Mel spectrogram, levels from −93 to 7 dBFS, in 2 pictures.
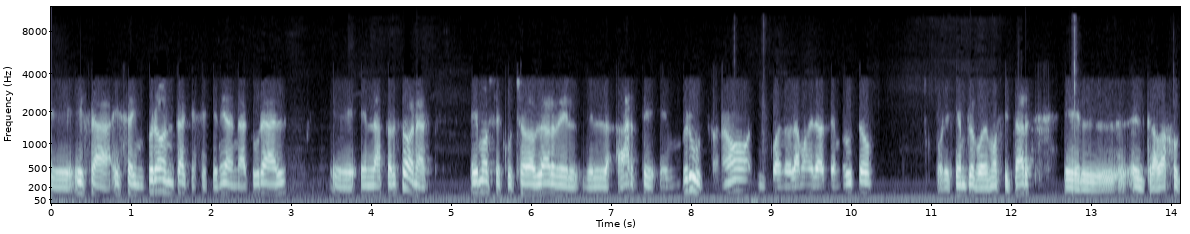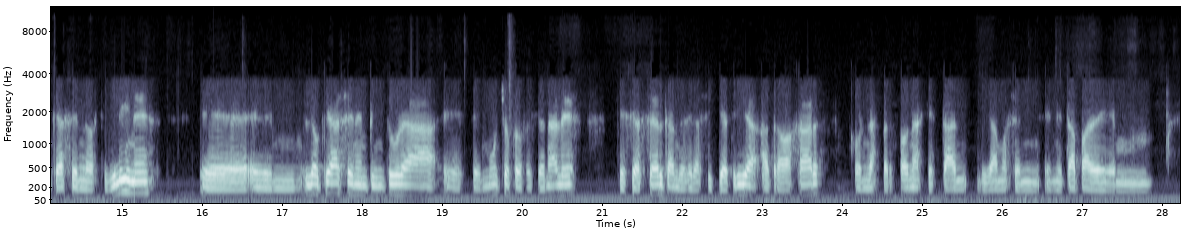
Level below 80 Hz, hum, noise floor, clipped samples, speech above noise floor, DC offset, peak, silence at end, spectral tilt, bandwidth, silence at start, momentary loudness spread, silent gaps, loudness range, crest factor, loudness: -44 dBFS; none; -43 dBFS; under 0.1%; 30 dB; 0.4%; 0 dBFS; 0.15 s; -8.5 dB/octave; 8.6 kHz; 0 s; 10 LU; none; 4 LU; 14 dB; -14 LUFS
